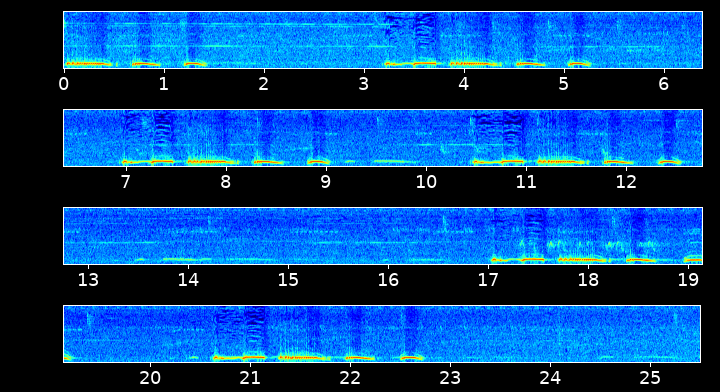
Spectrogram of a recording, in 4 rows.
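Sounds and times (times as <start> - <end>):
Spotted Dove cooing: 0.0 - 1.9, 3.2 - 5.4, 6.9 - 12.6, 13.5 - 15.0, 16.2 - 19.3, 20.4 - 22.8, 24.5 - 25.3.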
